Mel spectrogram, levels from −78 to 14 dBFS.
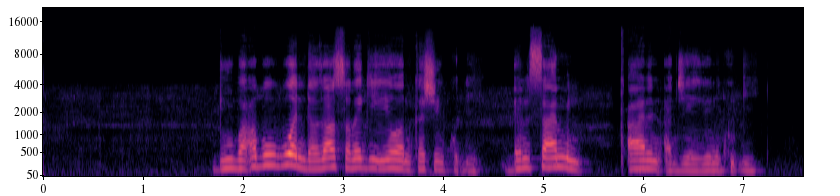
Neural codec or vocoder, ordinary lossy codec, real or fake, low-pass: codec, 32 kHz, 1.9 kbps, SNAC; none; fake; 14.4 kHz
